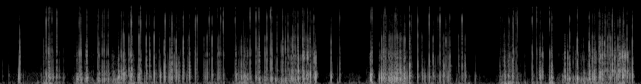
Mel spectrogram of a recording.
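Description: A small, solid pink silicone facial brush is tapped with long nails and has its bristles rubbed against a microphone. The result is a quick, uneven series of soft taps and scratchy rustling bursts with short pauses between them.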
